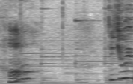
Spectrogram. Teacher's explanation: if we wanted to convey confusion suspicion or maybe if you're guilty then we often use a rising intonation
